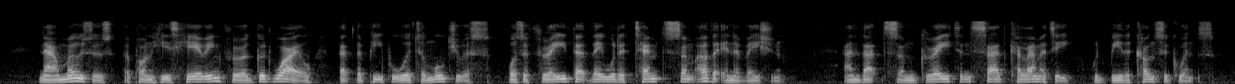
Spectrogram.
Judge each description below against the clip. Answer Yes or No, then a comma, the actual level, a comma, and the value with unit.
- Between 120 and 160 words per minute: No, average, 170 wpm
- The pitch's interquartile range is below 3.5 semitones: No, average, 3.9 semitones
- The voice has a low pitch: Yes, low, 115 Hz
